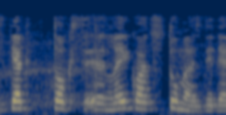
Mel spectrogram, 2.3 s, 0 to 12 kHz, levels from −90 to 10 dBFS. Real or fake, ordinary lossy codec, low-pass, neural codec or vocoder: fake; MP3, 32 kbps; 7.2 kHz; codec, 16 kHz, 8 kbps, FreqCodec, larger model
